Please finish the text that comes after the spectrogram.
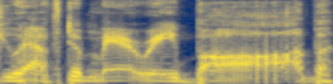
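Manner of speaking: otherworldly put-on alien character voice. Retelling a story, voicing the alien in a put-on alien voice. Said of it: "In the alien voice".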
